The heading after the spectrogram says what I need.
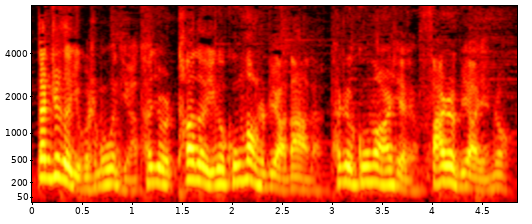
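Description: Guy rambling through a funny story on a podcast, quick and a bit husky, kinda high voice. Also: soft background music. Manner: chatty storyteller, animated retelling of anecdotes. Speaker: podcast co-host. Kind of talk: casual chat about gadgets.

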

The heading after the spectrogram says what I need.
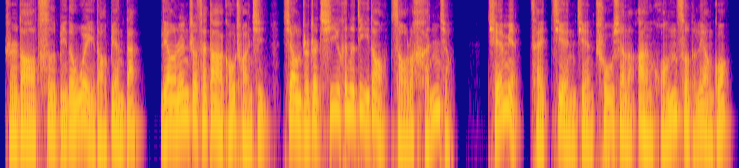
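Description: A male narrator reads an adventure audiobook in a dramatic, expressive style. His pitch rises and falls vividly as he tells the story. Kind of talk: scripted narration.

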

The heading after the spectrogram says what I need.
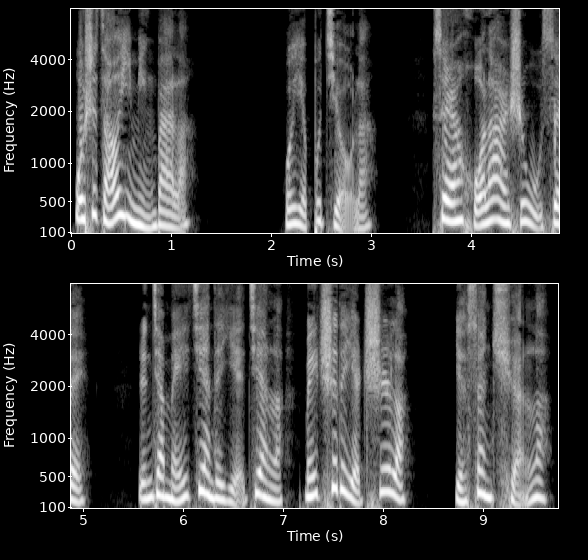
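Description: A woman's voice: mid-range voice, sing-song, moderate pace, a little mellow, no echo, studio quality. A woman voicing a proud, ailing young noblewoman in her twenties who speaks in a scornful, cutting, weary way. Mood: bitter. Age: 20s.

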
